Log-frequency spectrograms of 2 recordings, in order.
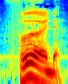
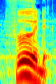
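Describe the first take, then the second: First: The vowel is long and drawn out. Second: The vowel is short and clipped. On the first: It means something to eat. The speaker calls it right. "길게 끌어줘야 됩니다" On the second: It sounds like the word for a body part, not eating. The speaker calls it wrong. "만약에 짧게 발음하면 food"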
